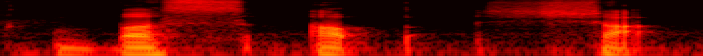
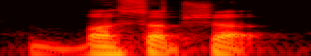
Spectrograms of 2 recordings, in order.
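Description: First: It is said slowly. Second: It is said at normal speed.

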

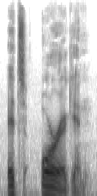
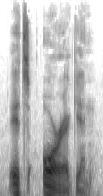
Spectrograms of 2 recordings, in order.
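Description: Both takes have the same delivery.

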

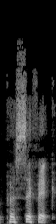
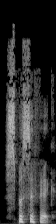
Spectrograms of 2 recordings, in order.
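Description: First: The word starts with a p sound. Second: The word starts with an s sound.

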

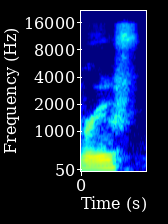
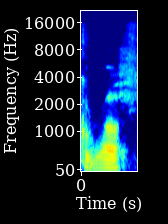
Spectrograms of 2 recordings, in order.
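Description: First: The vowel is long, like in 'roof'. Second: The vowel is short, like in 'rough'. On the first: "instead of roof" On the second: "say like rough instead of roof"

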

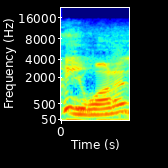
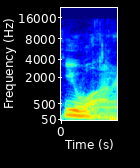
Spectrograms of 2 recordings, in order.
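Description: First: It is asked, rising at the end. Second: It is told, falling at the end.

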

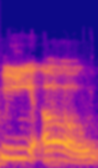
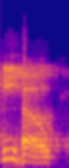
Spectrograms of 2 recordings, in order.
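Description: First: The last syllable starts directly with a vowel. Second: The last syllable starts with an h sound. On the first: The speaker calls it right. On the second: The speaker calls it wrong. "Not he-ho"

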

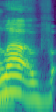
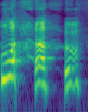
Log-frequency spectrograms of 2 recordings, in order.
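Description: First: The word is said short and plain. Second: The word is stretched out with a long vowel. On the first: Ordinary affection. The speaker calls it wrong. "Not love" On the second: Deep, intense romantic love. The speaker calls it right.

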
